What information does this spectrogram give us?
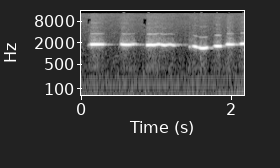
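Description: A person whistles a tune as a signal: clear, bright, pure notes in a string of short phrases separated by quick breaks, with no other sound underneath.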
